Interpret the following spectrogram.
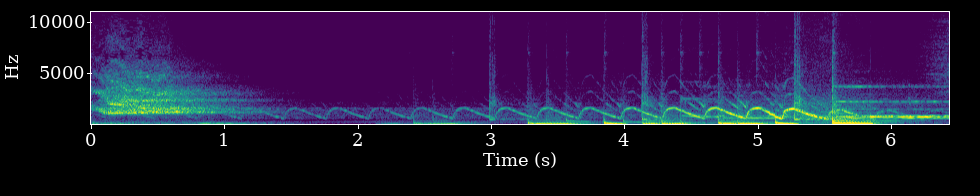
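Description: Channel logo intro sting: a whoosh and hit that fades, then a siren-like wail rising and falling about three times a second over deep bass hits, ending in a heavy bass hit near the end.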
